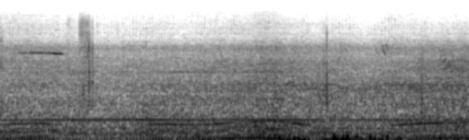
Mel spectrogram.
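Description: Mercedes-Benz SLK roadster's engine running as the car creeps slowly into a driveway, a low rumble with a faint tone that wavers up and down a few times.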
